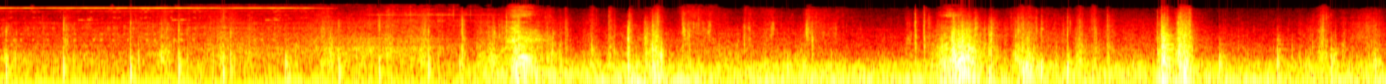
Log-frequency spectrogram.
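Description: Heavy footsteps thud steadily on a hard floor.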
